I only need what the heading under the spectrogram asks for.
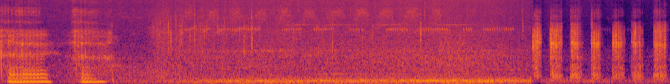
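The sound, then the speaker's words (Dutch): A field grasshopper stridulates with a soft, steady, rasping buzz that keeps going for several seconds. A person talks just before it and again just after. “Ik denk dat dat een veldsprinkhaan was. Het is meer dat melodieuze wat je hier hoort uit dit strijkje.”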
